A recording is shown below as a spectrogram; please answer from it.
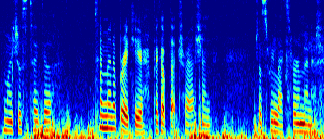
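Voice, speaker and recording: A woman's voice: fairly low pitch, unhurried. A woman hiker chatting to her camera outdoors on a trail, thinking aloud and sometimes out of breath. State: out of breath while hiking uphill. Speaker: long-distance hiker. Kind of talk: casual trail vlog. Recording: noisy outdoor recording.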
